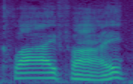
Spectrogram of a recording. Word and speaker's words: cli-fi: a compelling slice of cli phi which is actually short for climate fiction rhymes with sci-fi so this is actually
